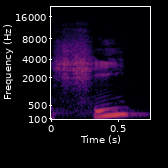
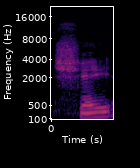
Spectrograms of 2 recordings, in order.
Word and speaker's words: Hsieh: So I read and I said Zappos CEO Tony she I didn't know you had to pronounce it Hsieh at the time, but found out later adopt holacracy or leave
